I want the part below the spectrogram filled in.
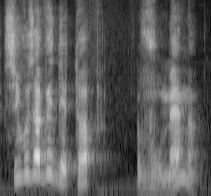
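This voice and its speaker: Guy in his 30s w north african accent, vlogging to his subs, pitch jumps all over, curses a lot, keeps repeating himself. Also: unhurried. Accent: North African French. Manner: animated, swearing, repeating himself, addresses viewers directly. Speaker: YouTube video creator. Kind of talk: casual face-to-camera vlog.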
